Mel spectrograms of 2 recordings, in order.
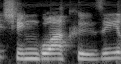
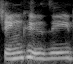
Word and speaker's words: Chinguacousy: people bring that up people say Chinguacousy like they pronounce the extra G and I'm like the G is silent it's Jingu Z just one I don't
